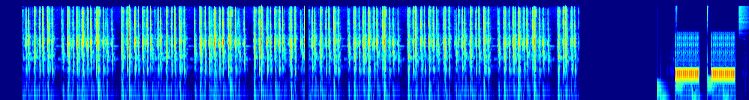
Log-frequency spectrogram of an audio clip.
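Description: Rapid keyboard typing: dense clicking in runs of a second or two with brief pauses between them. Near the end, two short telephone tone beeps.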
